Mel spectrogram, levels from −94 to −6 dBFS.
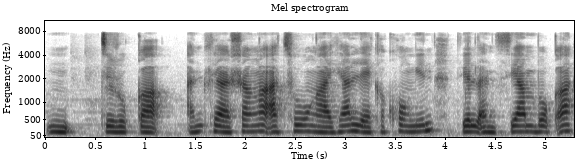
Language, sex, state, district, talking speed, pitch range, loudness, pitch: Mizo, female, Mizoram, Aizawl, 215 wpm, 155-170 Hz, -21 LUFS, 165 Hz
